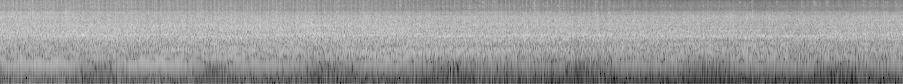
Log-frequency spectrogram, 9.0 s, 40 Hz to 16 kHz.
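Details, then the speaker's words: Troy-Bilt Pony riding mower with a swapped-in Briggs & Stratton 12.5hp flathead, no muffler guard, driven up and down after the swap: single-cylinder holds a steady, even buzz under way, no misses or knocks; runs and drives as it should. "I'll Crank It Up and just drive up and down a little bit for y'all just to show you that it's running and driving like like it's supposed to"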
